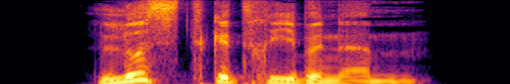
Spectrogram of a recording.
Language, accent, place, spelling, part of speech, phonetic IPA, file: German, Germany, Berlin, lustgetriebenem, adjective, [ˈlʊstɡəˌtʁiːbənəm], De-lustgetriebenem.ogg
- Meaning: strong dative masculine/neuter singular of lustgetrieben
